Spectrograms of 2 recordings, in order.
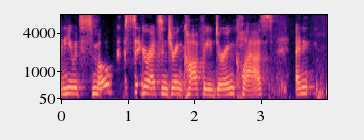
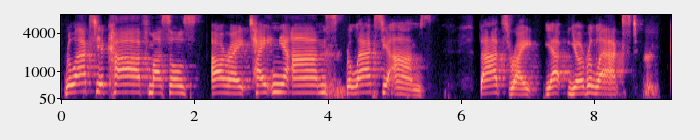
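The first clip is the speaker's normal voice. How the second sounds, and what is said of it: Put-on Boston accent. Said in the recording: “Boston accent ... And that was his voice”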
